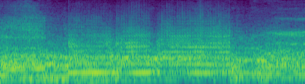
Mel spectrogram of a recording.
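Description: Drift cars' engines revving hard during a tandem slide, the pitch of several engine notes rising and falling as the drivers work the throttle, over a wash of tyre and exhaust noise.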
